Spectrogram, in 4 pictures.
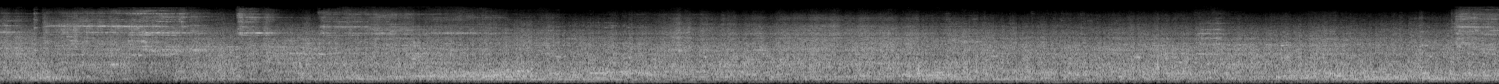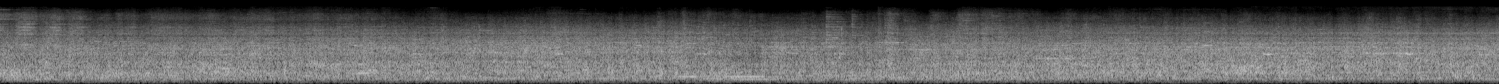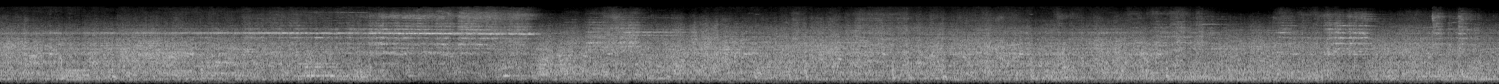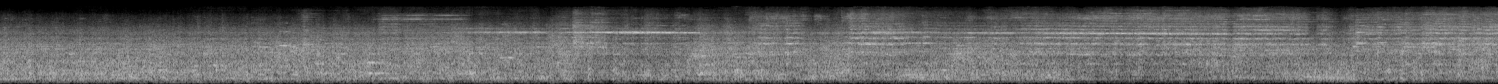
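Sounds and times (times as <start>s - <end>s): high-pitched wheel squeal: 0.0s - 5.0s, 30.3s - 36.7s, 48.7s - 59.7s
train wheels rumbling on rail: 0.0s - 59.9s.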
